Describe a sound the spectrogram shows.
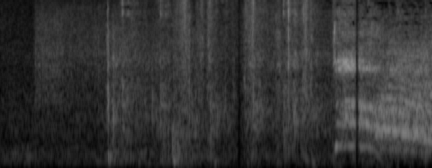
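A table tennis ball clicks quickly back and forth off paddles and the table in an echoing hall.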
